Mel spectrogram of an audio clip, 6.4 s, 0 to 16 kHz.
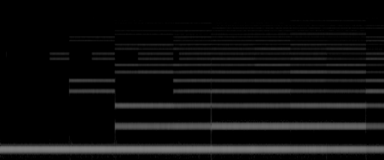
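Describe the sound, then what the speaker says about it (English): A pure, steady electronic sine wave tone from a Kodamo Mask1 synthesizer holds throughout, with fainter higher tones stepping in and out above it. "31, smooth sine wave."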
